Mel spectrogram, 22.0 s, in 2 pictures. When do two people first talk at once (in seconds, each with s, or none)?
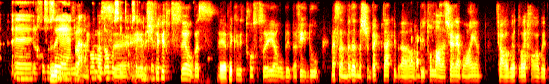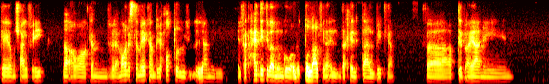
1.0 s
